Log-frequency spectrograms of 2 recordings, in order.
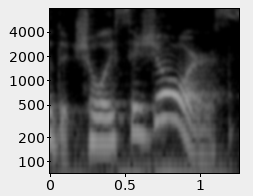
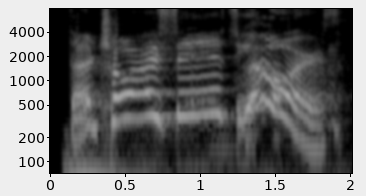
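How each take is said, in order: First: Said in the usual way. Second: High, very slow and drawn out; slow dramatic drawl. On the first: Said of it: "I know I sound like a drunk". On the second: Pretend. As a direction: stretch every word dramatically. Repeated in a drawn-out voice.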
